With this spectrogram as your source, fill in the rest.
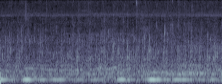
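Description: Tengra fish curry with eggplant, potato and tomato bubbles steadily in a pot, a dense continuous simmer with soft popping and a low hum underneath, close and fairly loud, with no talking.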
